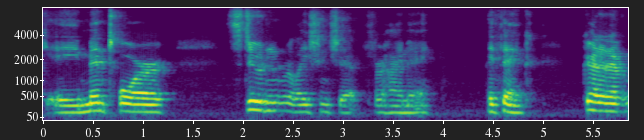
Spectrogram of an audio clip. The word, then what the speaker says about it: Jaime: He lives in El Paso, and it's spelled Jaime, which I always read as Jaime. Unless it's in Game of Thrones, then it's just Jamie, but that's because George R. R. Martin is weird with language.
